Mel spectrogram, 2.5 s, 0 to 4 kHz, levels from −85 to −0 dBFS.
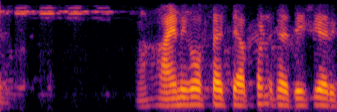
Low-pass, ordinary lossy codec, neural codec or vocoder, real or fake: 3.6 kHz; none; none; real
